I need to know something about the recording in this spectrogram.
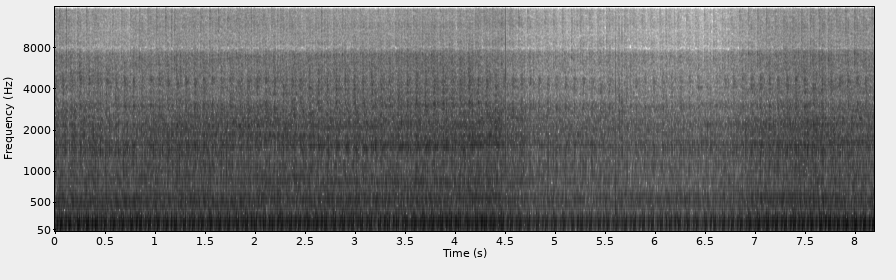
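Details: Scag V-Ride mower engine idles rough and uneven with a dull lumpy beat and occasional popping misfire, yet sounds fine at wide-open throttle; fuel filter not full while running, owner unsure if related.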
